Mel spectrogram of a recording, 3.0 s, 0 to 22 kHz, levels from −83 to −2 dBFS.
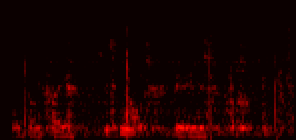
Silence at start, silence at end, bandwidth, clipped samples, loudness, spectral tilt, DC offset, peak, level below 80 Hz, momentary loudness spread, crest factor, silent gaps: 0.1 s; 0 s; 16 kHz; under 0.1%; -60 LUFS; -3.5 dB/octave; under 0.1%; -34 dBFS; under -90 dBFS; 6 LU; 26 dB; none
